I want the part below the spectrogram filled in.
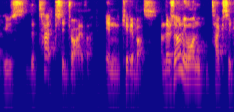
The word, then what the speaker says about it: Kiribati: And you see Kiribati, for instance, it's actually spelled K-I-R-I-B-A-T-I, but it's pronounced Kiribati. So T-I in Kiribati is pronounced as S.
